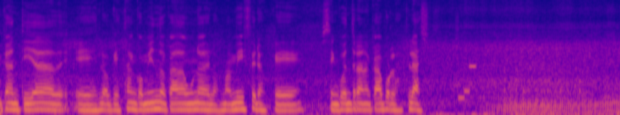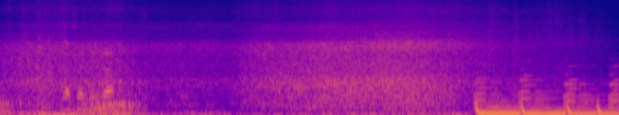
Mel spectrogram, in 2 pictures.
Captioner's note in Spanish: Olas de mar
